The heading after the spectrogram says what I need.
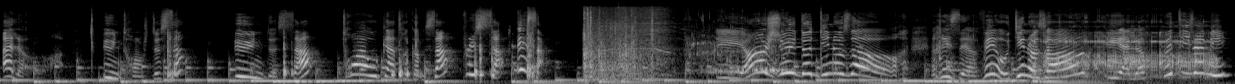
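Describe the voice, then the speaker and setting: Une comédienne qui double une lapine adulte affairée et enjouée dans un dessin animé pour enfants, au débit vif et chantant. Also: female voice, very high voice, very animated, takes it slowly, full character voice. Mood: cheerful, playful. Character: busy, cheerful adult lady rabbit working many jobs. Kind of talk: children's cartoon dubbing. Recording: loud music behind the voice.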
